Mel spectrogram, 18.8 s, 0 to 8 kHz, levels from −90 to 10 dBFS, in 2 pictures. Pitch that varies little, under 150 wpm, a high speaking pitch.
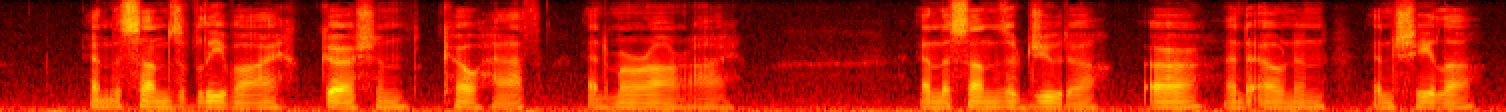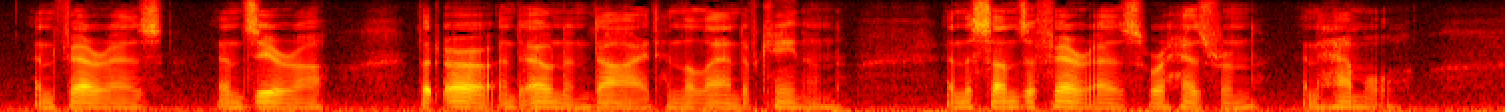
No: narrow, 1.7 semitones; average, 140 wpm; very low, 90 Hz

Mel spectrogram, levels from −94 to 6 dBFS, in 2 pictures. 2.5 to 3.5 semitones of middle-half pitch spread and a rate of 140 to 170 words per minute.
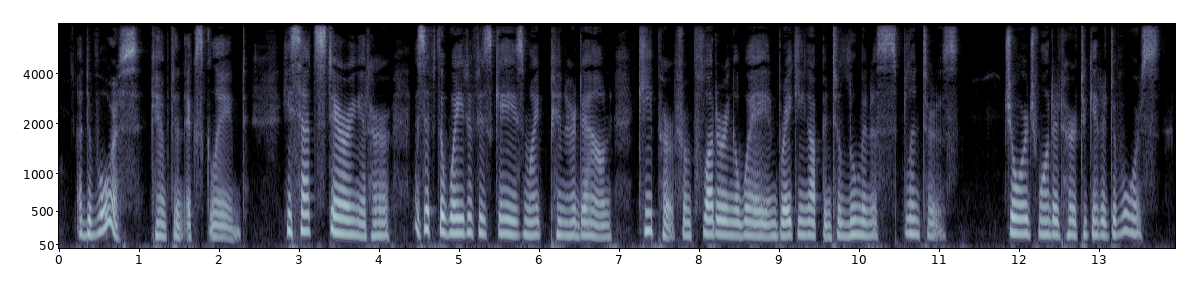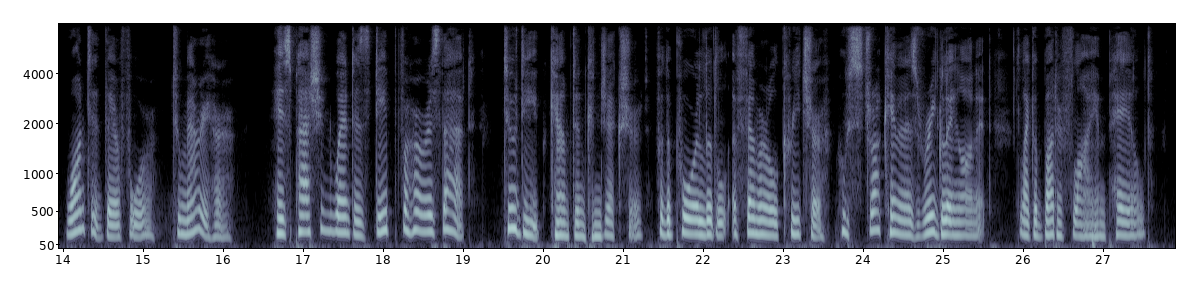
Yes: average, 3.0 semitones; average, 160 wpm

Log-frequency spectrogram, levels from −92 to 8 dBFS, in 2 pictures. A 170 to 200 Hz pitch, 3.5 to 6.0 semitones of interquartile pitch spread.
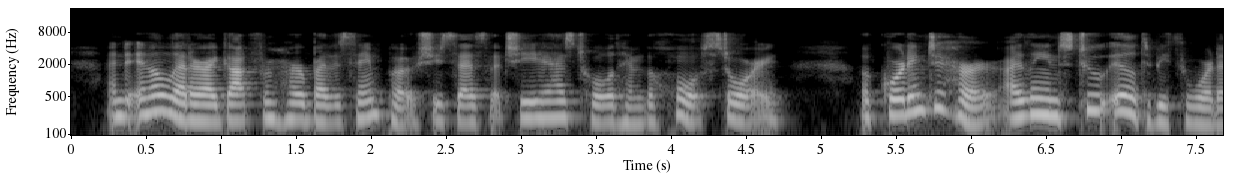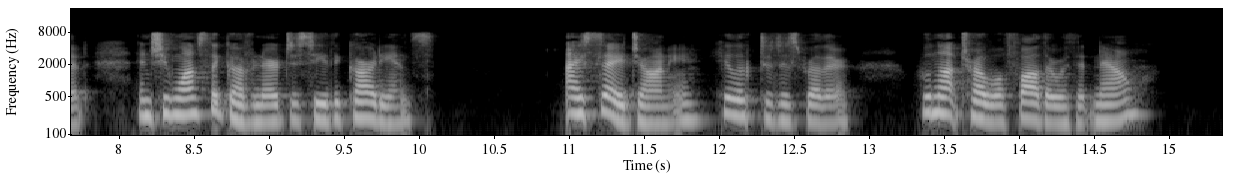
Yes: high, 190 Hz; average, 3.9 semitones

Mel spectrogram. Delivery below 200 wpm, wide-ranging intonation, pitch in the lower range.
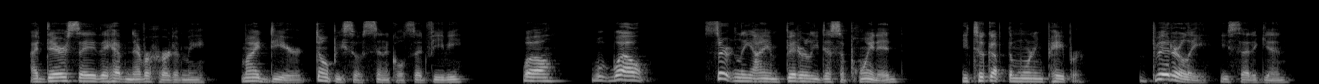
Yes: average, 160 wpm; wide, 6.4 semitones; low, 130 Hz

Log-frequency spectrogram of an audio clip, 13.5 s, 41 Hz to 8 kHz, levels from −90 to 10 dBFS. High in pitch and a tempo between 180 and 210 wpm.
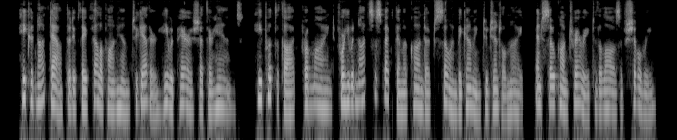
No: low, 135 Hz; average, 195 wpm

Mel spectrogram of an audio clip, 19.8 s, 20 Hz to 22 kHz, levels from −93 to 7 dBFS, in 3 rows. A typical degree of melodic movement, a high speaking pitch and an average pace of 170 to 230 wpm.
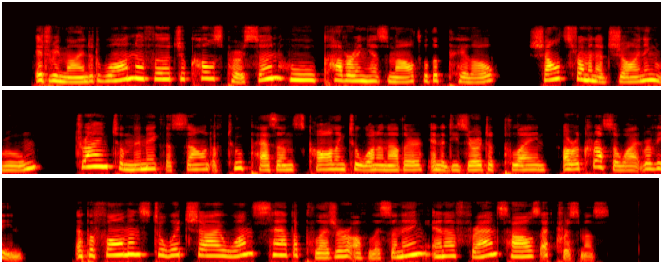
No: wide, 6.9 semitones; high, 220 Hz; average, 175 wpm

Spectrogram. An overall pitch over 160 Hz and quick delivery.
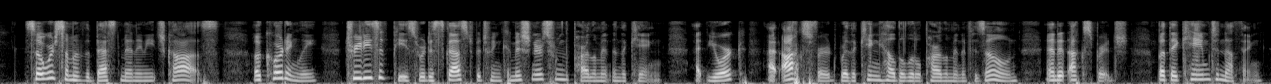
Yes: medium, 185 Hz; fast, 215 wpm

